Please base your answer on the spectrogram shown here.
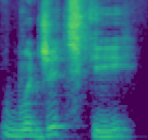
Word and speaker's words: Wojcicki: And I personally never thought Susan Wojcicki, yes, that's how you say her name apparently.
